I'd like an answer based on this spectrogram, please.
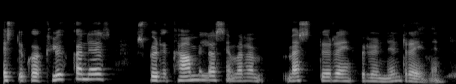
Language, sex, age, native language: Icelandic, female, 60-69, Icelandic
